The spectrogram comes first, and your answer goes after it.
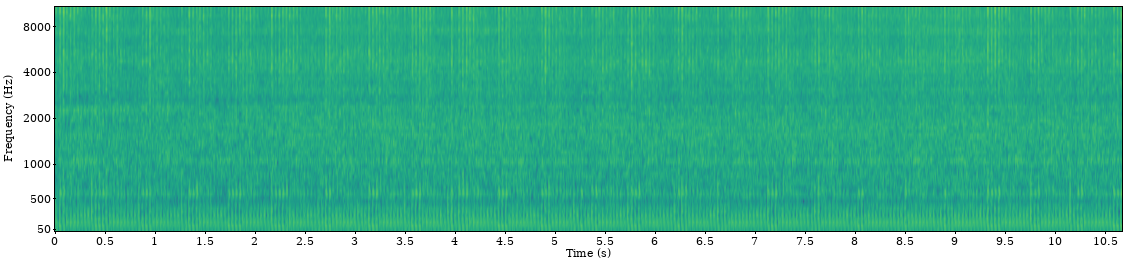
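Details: Craftsman snowblower model 247.889571 with a 179cc engine, after the throttle slide was adjusted to raise RPM: a loud, steady small-engine drone at even speed with a regular low throb; normal running.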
